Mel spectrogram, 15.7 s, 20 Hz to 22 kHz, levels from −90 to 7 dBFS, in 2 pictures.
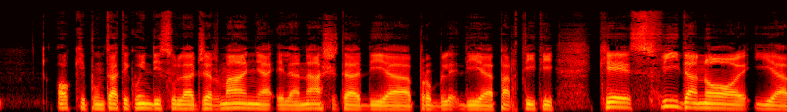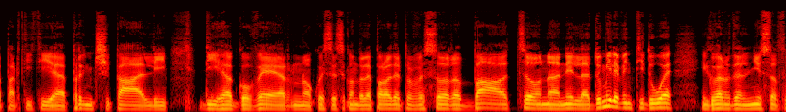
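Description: No technical faults can be heard anywhere in it.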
